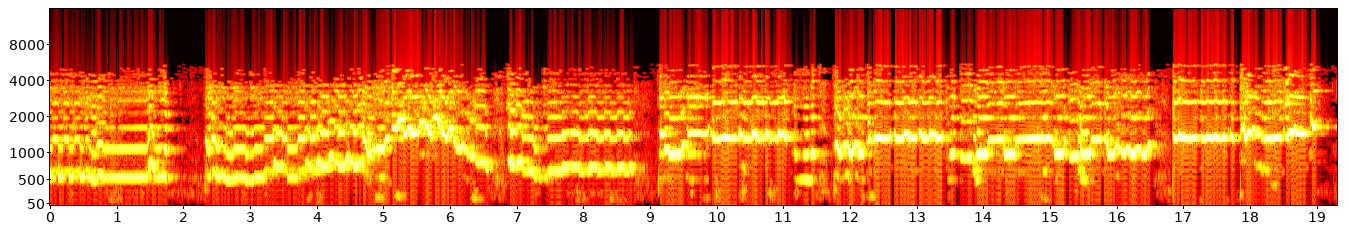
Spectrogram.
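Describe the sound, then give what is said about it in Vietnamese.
A solo Vietnamese bamboo flute (sáo) plays a flowing melody, clear, with bending pitch slides and ornamented notes in several phrases separated by brief pauses; no one speaks. “Kính thưa quý vị, chúng ta không còn thời gian để nghe tiếng sáo”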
